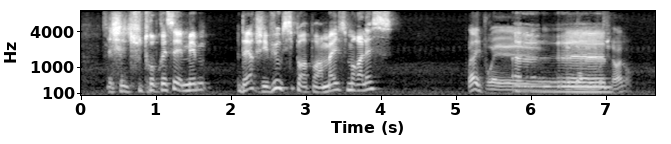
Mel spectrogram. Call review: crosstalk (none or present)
present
